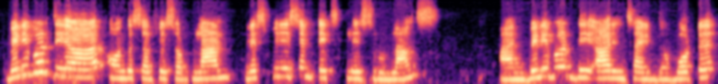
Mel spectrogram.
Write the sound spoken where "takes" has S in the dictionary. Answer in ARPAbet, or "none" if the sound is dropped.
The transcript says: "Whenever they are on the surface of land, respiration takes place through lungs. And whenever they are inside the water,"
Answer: S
